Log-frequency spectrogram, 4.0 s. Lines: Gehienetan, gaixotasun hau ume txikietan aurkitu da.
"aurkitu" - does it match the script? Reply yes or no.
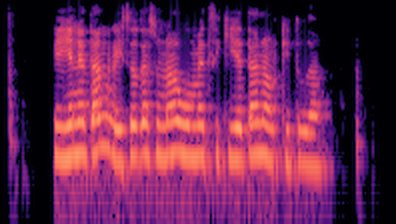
yes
